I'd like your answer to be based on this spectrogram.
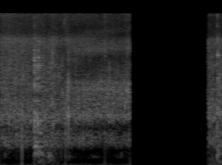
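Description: Spice paste frying for rohu fish curry, a bright hissing sizzle with scraping stirs for about a second, then abrupt silence before the sizzle returns at the end.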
